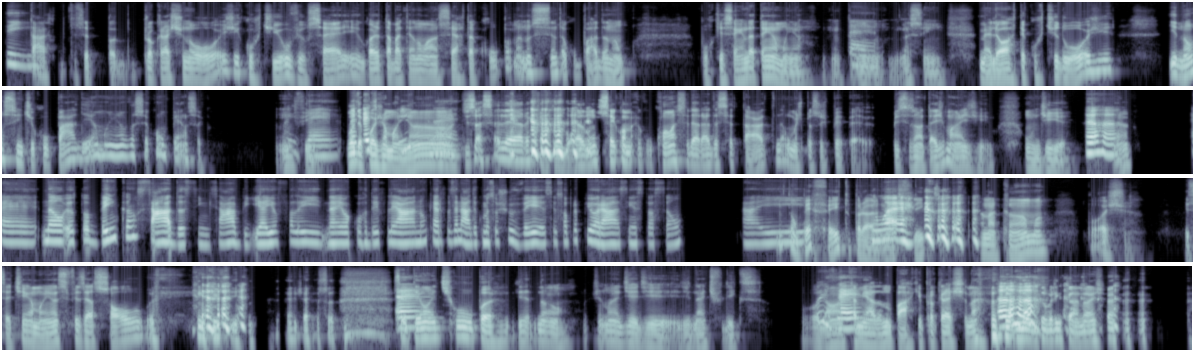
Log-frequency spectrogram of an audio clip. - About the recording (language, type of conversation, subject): Portuguese, advice, Como posso me permitir desacelerar no dia a dia sem me sentir culpado?
- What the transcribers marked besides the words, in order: laugh; laugh; laughing while speaking: "enfim, já é só"; laugh; chuckle; laugh; chuckle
